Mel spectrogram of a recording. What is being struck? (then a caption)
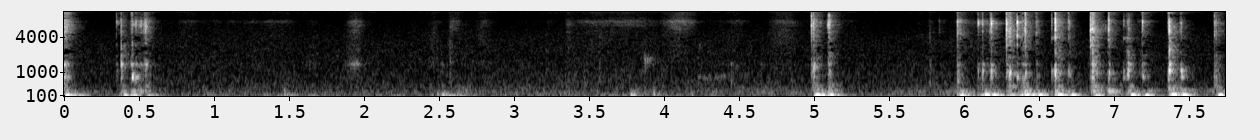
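Aluminium-framed keyboard with plastic keys. Fingertips with long nails type on a wireless keyboard with an aluminium frame and black plastic keys. Sparse, dry clicks come early, then a quiet gap, a single click near five seconds, and a dense burst of quick taps at the end. The keystrokes have a thumpy low body and a bright, crisp click.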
